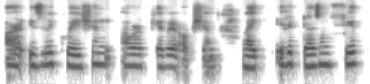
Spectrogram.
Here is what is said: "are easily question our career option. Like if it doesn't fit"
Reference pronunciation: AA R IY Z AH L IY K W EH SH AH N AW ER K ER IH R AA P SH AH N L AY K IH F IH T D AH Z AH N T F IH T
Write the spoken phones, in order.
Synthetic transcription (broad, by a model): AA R IY Z AH L IY K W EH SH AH N AW ER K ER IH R AA P SH AH N L AY K IH F IH T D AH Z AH N T F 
